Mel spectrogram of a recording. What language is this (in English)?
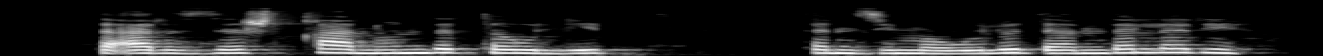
Pashto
